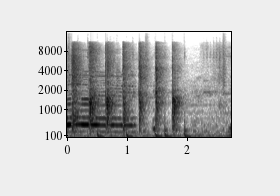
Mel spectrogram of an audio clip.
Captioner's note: applause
